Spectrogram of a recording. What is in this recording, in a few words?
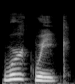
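"workweek", British English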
